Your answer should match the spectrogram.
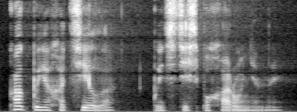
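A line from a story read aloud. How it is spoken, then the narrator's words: Quiet woman's voice. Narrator (Russian): Елизавета Федоровна тихо сказала мужу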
